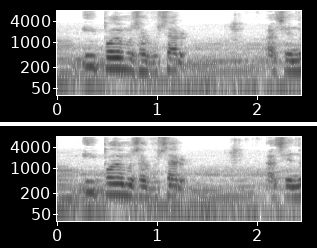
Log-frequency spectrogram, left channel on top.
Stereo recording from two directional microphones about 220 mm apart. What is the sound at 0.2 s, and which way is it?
Speech, 15° left (ahead or behind).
